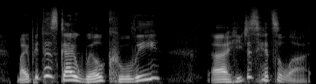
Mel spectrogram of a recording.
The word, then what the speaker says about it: Cuylle: And also, it's spelled Cuylle, and I was told that is pronounced Cooley.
